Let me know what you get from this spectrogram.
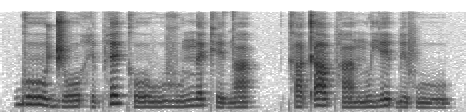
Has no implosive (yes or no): no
